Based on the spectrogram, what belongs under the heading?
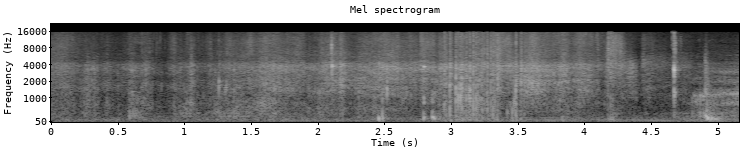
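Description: Quiet chewing and mouth noises close to the microphone: a soft hiss with a few small clicks, the sharpest near the end.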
